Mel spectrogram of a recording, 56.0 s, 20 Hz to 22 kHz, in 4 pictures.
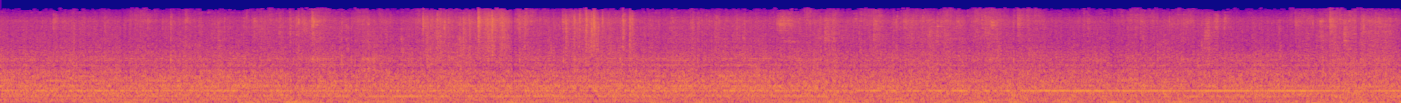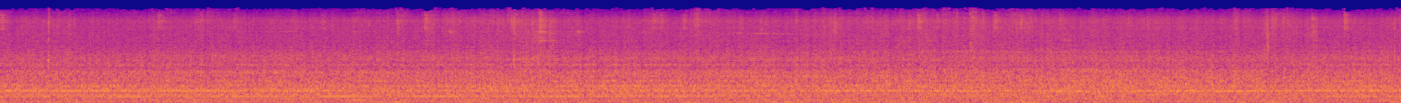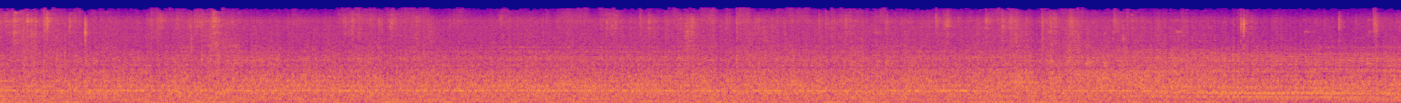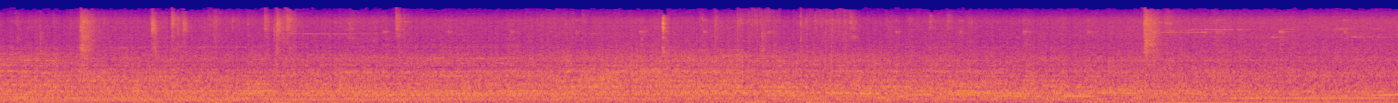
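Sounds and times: bus drivetrain whine: 0:00.0 - 0:56.0
engine and road noise: 0:00.0 - 0:56.0.

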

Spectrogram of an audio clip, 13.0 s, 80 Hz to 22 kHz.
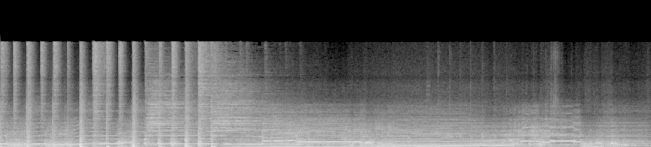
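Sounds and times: electric guitar sustained notes: 0:00.0 - 0:13.0.

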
